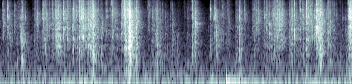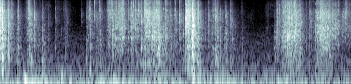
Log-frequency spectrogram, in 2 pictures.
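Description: Foil trading-card pack wrapper crinkling and tearing, with irregular sharp crackles, as the cards inside are pulled out and handled.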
